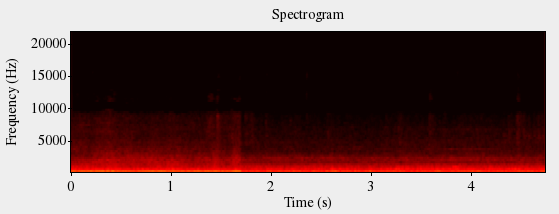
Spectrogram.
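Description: Commuter train car running, heard from inside: a steady low rumble with a steady hum, easing slightly a little under two seconds in.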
